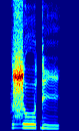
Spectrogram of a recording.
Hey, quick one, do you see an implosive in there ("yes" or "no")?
yes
